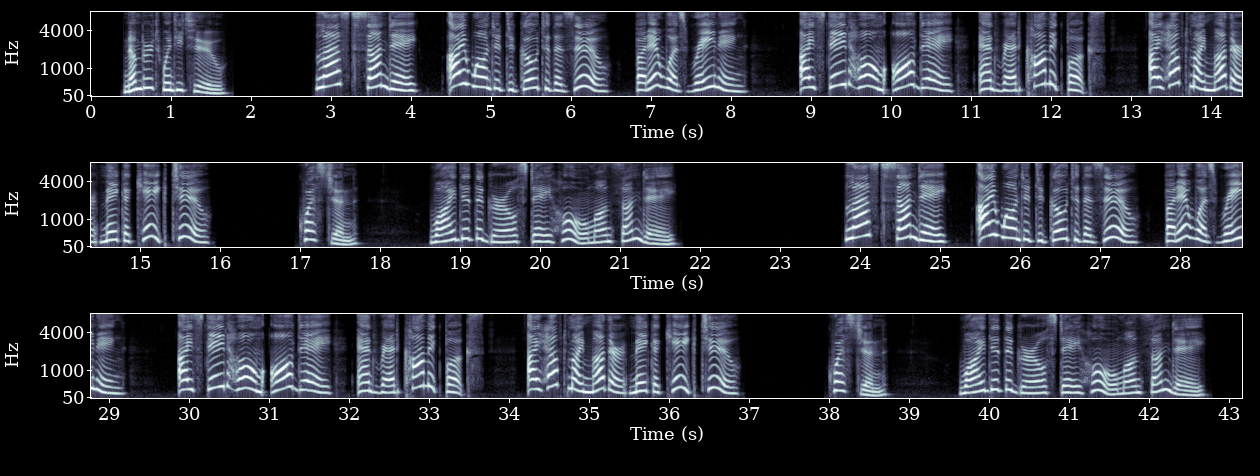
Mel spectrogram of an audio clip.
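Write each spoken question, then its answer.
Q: Why did the girl stay home on Sunday?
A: Because it was raining.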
